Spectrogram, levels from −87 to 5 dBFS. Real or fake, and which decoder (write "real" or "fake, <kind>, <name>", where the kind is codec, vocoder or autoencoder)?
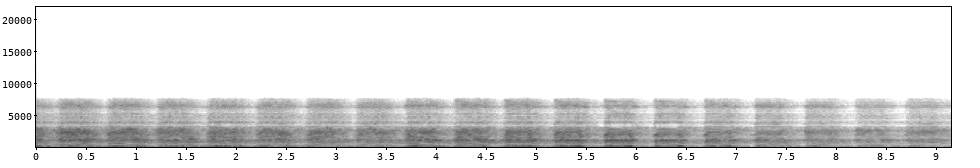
fake, vocoder, HiFi-GAN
